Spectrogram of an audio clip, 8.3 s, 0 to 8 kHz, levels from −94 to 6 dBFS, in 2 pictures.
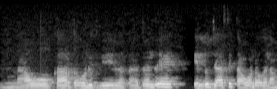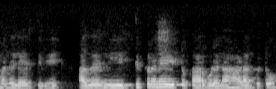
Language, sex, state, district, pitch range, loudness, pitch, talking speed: Kannada, female, Karnataka, Shimoga, 195-215 Hz, -16 LUFS, 200 Hz, 130 wpm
